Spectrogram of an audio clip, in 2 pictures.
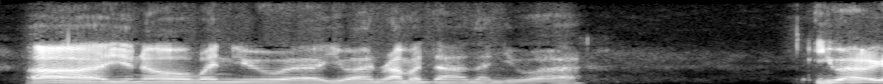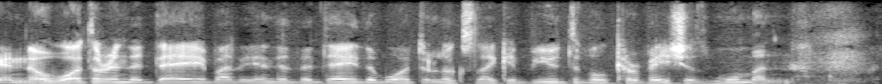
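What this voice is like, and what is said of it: Generic foreign accent, attempted Moroccan. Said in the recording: “I don't know what accent that is. It's generic foreign, and I apologize to anyone who knows anything about a Moroccan accent. That was not even close.”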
